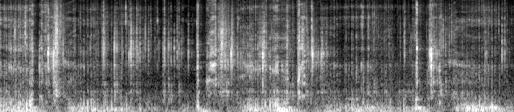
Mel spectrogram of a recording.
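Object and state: Bar soap being carved.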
